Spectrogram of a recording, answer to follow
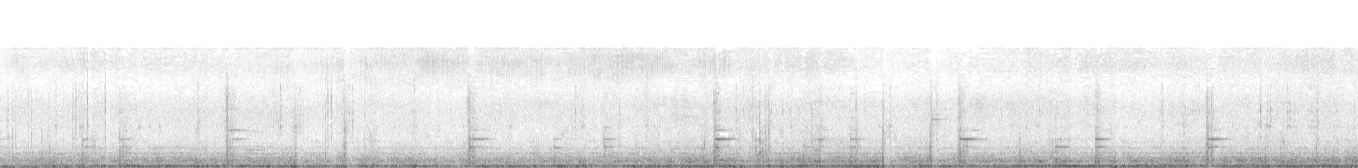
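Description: Vintage railway carriage rolling slowly along the track, a steady rumble with scattered clicks and knocks from the wheels on the rails and a few brief high squeaks.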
